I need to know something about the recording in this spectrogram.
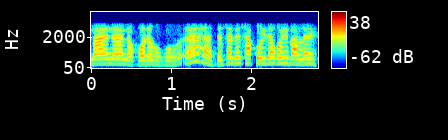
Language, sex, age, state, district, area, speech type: Assamese, female, 30-45, Assam, Nagaon, rural, conversation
